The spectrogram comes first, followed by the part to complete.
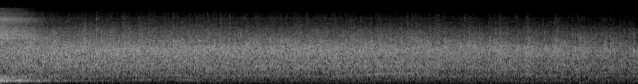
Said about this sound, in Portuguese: Um aplauso para Jesus Cristo. Um aplauso para Jesus.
